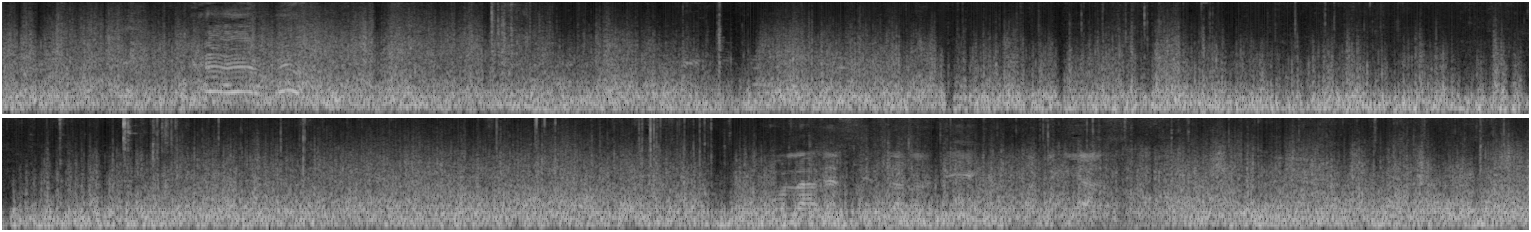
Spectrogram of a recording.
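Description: Wind blows hard across open water.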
